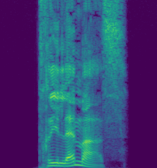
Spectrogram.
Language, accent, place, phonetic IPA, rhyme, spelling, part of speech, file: German, Germany, Berlin, [tʁiˈlɛmas], -ɛmas, Trilemmas, noun, De-Trilemmas.ogg
- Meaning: 1. genitive singular of Trilemma 2. plural of Trilemma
